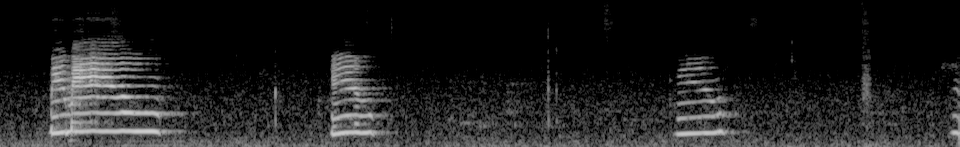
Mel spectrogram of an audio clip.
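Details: Pet cat, called poor and pitiful, meowing in a quiet room: three drawn-out, wavering meows, the first about a second long and the next two shorter, spaced roughly three seconds apart.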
